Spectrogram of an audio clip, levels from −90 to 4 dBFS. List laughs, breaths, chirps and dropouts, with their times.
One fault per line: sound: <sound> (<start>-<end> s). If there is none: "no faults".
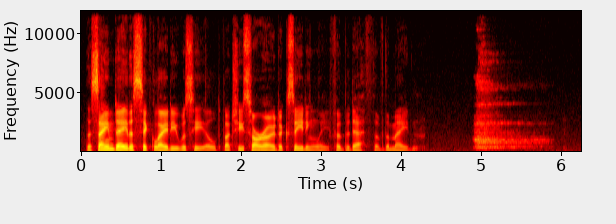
sound: sigh (4.9-5.9 s)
